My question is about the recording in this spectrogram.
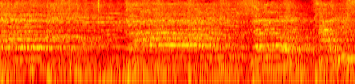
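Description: A group of singers singing a Korean song together into microphones over an amplified backing track, with a steady bass and beat.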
